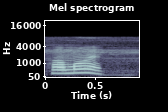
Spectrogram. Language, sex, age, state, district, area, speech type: Assamese, female, 45-60, Assam, Dhemaji, rural, read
